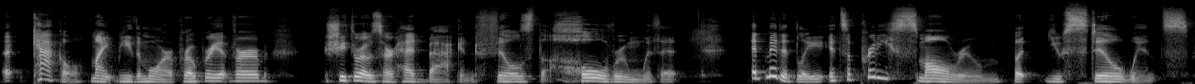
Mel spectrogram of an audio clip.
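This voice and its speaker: Story narrator, mid pitch, animated intonation, wry, expressive scripted reading. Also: slow pace.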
